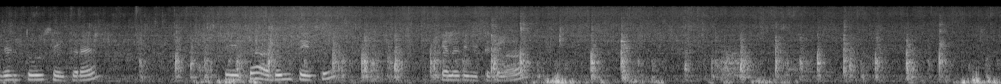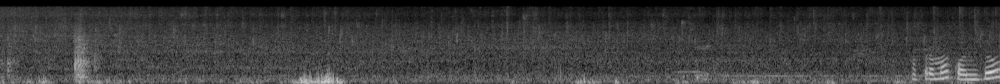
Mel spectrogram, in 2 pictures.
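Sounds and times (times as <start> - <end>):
shallots sizzling in oil: 0.0 - 20.0
steel spoon scraping pan: 1.4 - 10.2.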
